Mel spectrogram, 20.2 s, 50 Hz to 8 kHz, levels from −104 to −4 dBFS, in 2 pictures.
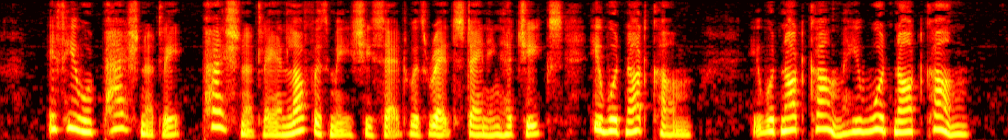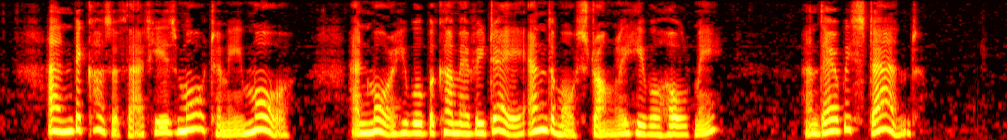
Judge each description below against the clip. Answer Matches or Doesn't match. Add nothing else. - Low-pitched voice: Doesn't match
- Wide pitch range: Matches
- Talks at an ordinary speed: Matches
